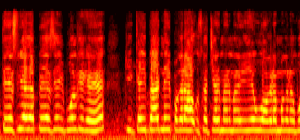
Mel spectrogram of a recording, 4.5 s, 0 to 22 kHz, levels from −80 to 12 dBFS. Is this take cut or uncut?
uncut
